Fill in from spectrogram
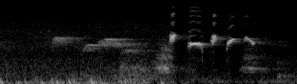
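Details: Red-whiskered bulbul singing in the morning to call the flock: faint whistles, then a crisp phrase of five or six quick, liquid chirping notes over low background rumble.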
